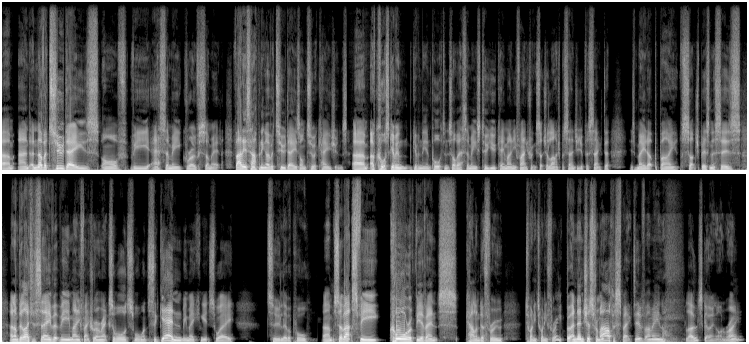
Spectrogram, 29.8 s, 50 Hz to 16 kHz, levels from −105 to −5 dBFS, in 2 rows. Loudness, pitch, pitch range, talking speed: -23 LUFS, 135 Hz, 125-160 Hz, 175 wpm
